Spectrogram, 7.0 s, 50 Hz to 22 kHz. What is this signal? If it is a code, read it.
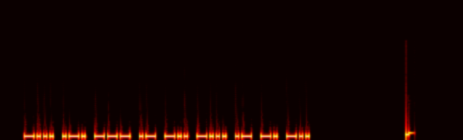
Morse code, heard as a keyed tone, about 25 wpm, 700 Hz. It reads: BROADBAND
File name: Nine Letter Words - 25wpm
